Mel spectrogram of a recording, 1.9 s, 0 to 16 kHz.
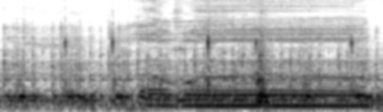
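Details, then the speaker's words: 8FUN 36V 250W geared hub motor from a La Poste e-bike, run by controller and throttle: quick irregular clacks inside over the motor hum, several per second, from broken plastic planetary gears. "alors on entend que ça claque a toujours intérieur"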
